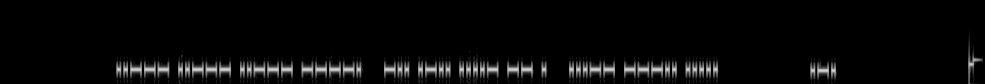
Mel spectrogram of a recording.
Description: Morse code, heard as a keyed tone, about 36 wpm, 700 Hz. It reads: 2229 DL4ME 385 R
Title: Worked All Europe DX Contest - QTC Exchange - 35wpm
